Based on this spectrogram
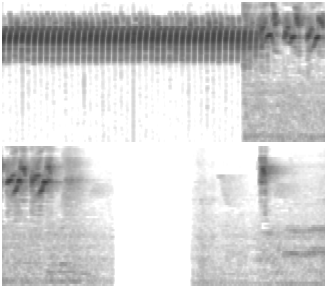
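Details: A spotted sogon (sogon trotol), in a tutor recording meant to excite other birds, gives a rapid, even high-pitched trill lasting over two seconds, then quick, varied twittering phrases before a brief final note.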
